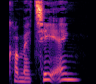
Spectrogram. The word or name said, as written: kommatering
